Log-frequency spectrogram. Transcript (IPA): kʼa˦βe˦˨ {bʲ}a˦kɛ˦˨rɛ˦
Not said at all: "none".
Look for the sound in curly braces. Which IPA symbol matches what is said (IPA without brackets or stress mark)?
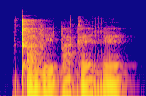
b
